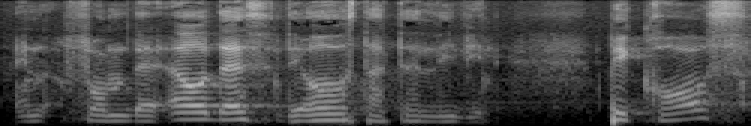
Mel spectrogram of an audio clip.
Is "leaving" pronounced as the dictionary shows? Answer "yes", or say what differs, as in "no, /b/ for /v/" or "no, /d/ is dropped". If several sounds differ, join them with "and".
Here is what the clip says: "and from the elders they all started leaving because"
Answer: yes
